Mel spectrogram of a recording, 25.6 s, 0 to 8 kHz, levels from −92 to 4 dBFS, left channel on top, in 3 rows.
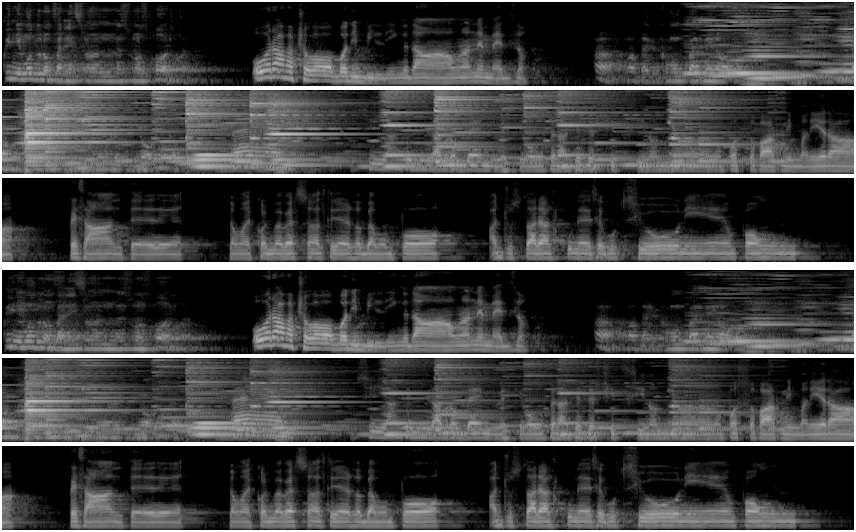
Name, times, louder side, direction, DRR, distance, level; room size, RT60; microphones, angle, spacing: voice 1, 0.0-1.8 5.9-7.4 8.3-10.4 10.6-11.4, equal, 40° left, 6 dB, 4.5 m, -44 dB
voice 2, 2.5-5.2 10.8-11.4 12.1-17.1 17.7-18.8 19.3-21.4 21.9-25.0, right 1 dB, 10° right, 11 dB, 0.7 m, -38 dB
sound 1, 6.8-16.4, left 6 dB, 60° left, 0.8 m, -30 dB
29.0 x 28.5 x 3.5 m, 0.80 s
head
